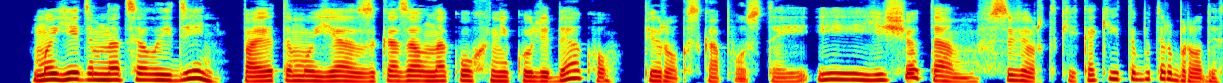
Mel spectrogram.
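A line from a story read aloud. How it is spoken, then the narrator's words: Plain. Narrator (Russian): сказал Федор Григорьевич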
